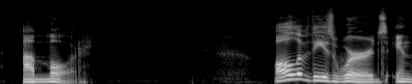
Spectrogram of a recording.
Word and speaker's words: amor: we identify as love his word for love simply stresses the syllable more amor all of these words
